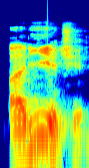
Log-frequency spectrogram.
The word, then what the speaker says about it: aríete: vamos lá amálgama proparoxítona aríete aríete separa assim a e ET também é proparoxítona a sílaba tônica é anti-penúltima Zé Filho proparoxítona não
